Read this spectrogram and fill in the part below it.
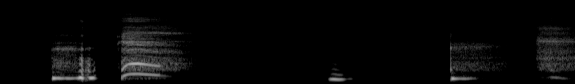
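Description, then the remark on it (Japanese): A big voiced yawn: a sharp intake, then a drawn-out exhale whose pitch rises and sinks. Softer breathy sighs follow after a pause, with no talking. “すみません、大きなあくびが。”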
